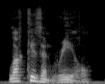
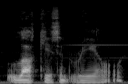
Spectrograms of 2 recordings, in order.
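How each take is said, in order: First: It is said in a normal voice. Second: It is said in a deep guy voice.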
